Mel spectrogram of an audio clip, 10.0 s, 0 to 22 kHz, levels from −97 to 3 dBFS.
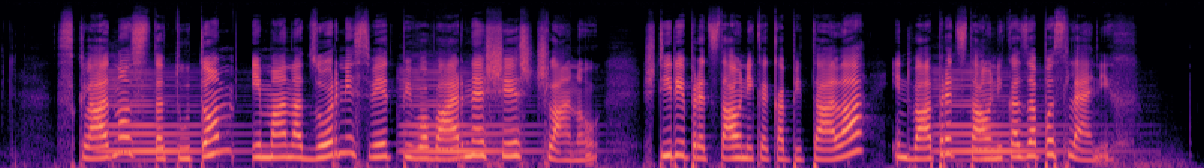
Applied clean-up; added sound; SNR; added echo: none; Bowed string instrument; 10 dB; none.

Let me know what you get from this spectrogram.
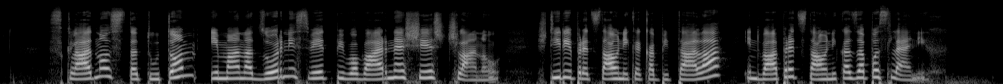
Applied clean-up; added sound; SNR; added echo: neural mask model Resemble Enhance denoiser.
